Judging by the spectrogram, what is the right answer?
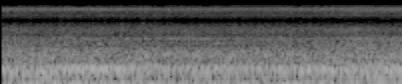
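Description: Steady low rumble of a car driving along a highway, engine and tyre noise heard from inside the cabin. It begins abruptly.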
